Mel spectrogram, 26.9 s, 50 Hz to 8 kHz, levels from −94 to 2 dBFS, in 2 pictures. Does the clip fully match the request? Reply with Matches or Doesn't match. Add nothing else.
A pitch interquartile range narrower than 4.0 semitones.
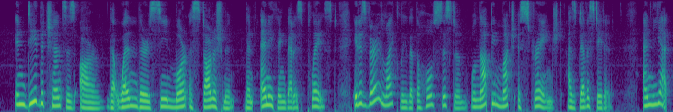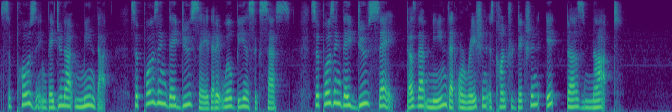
Doesn't match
